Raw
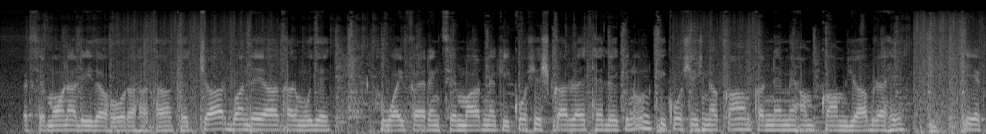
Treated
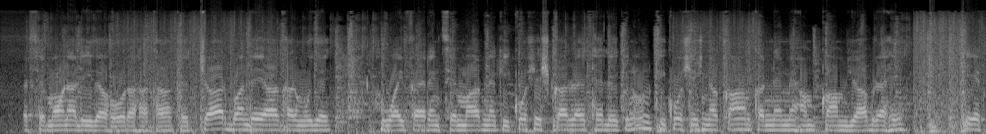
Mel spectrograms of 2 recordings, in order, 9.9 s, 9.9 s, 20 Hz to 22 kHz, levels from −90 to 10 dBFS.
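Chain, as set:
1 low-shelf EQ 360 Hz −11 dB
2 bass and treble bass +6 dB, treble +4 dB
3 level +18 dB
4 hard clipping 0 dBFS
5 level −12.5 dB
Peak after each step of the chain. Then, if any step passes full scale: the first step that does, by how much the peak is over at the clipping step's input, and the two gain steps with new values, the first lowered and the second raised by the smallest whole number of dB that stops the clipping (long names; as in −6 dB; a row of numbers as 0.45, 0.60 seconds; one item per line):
−12.0, −11.5, +6.5, 0.0, −12.5 dBFS
step 3, 6.5 dB
step 3 +11 dB, step 5 −5.5 dB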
